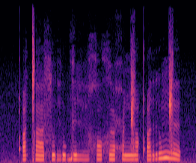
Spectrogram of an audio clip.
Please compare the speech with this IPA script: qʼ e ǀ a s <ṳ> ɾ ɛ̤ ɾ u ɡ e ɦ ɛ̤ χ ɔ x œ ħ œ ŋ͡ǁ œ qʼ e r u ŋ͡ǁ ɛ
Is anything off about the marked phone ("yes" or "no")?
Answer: yes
